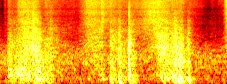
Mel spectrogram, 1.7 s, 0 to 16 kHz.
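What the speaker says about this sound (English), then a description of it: "What you guys are hearing is me crunching the chunky, icy snow." Boots crunching through chunky, icy, slushy snow outdoors on a 40-degree day, a few close, uneven gritty crunches in quick succession with no talking.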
